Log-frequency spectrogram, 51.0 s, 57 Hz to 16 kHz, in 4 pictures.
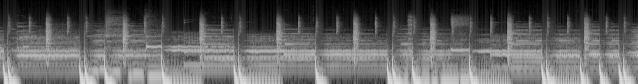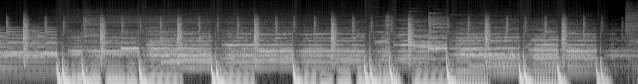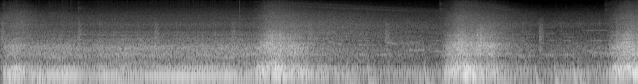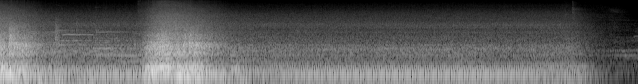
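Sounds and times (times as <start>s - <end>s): car engine idling and revving: 1.6s - 4.0s, 7.8s - 10.2s, 10.8s - 12.5s, 13.9s - 16.4s, 17.0s - 17.9s, 25.3s - 50.4s.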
